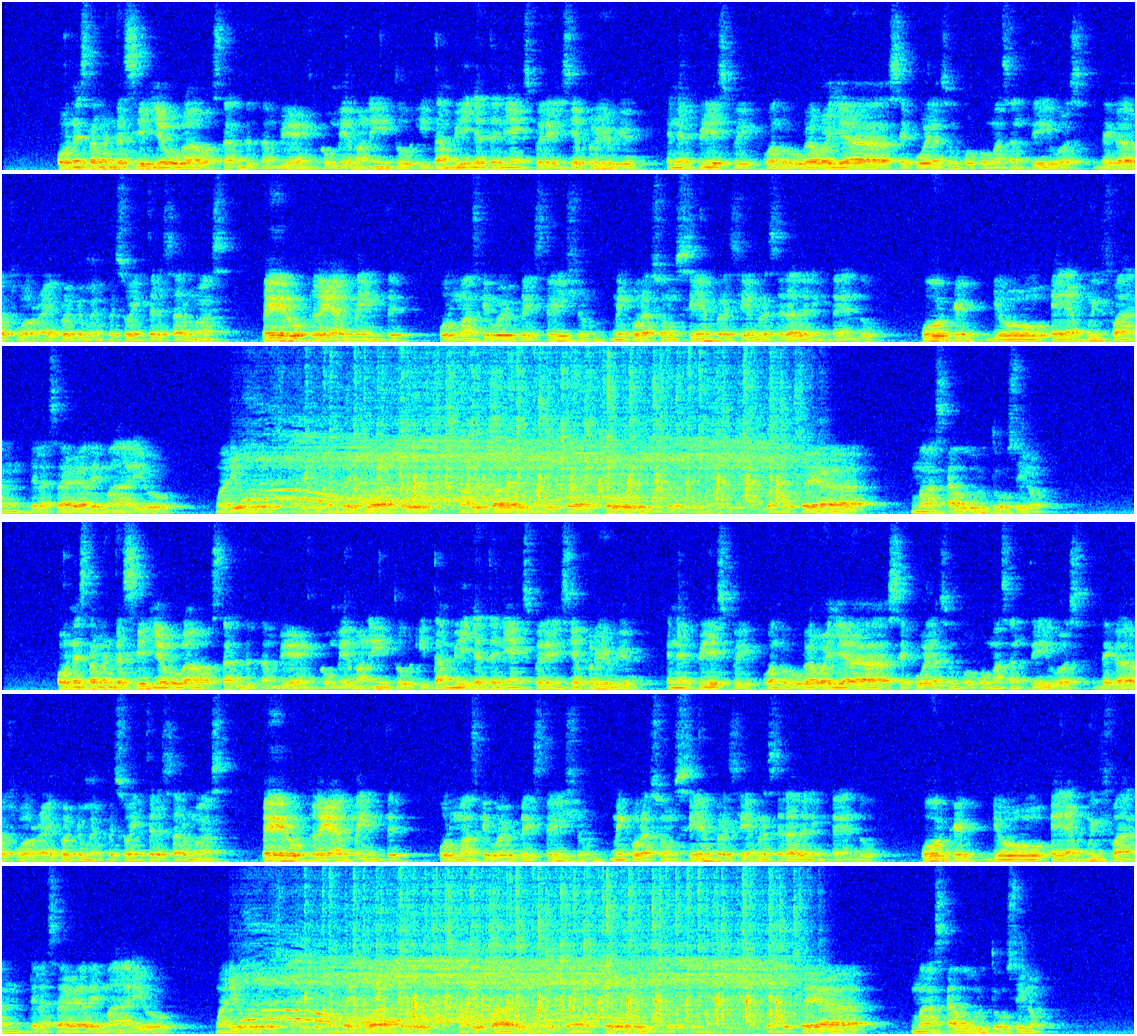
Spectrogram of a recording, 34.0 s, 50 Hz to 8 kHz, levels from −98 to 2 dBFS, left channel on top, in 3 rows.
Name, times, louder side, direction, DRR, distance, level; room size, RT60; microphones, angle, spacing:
voice 1, 0.6-6.3 6.6-13.5 13.9-15.3 15.7-20.0 20.5-24.3 24.8-26.9 27.2-30.0 30.3-31.2 31.8-33.0, left 1 dB, 70° right, -2 dB, 3.6 m, -27 dB
sound 1, 24.9-30.9, right 2 dB, 50° right, 3.8 m, -29 dB
14.0 x 7.5 x 2.3 m, 0.62 s
head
